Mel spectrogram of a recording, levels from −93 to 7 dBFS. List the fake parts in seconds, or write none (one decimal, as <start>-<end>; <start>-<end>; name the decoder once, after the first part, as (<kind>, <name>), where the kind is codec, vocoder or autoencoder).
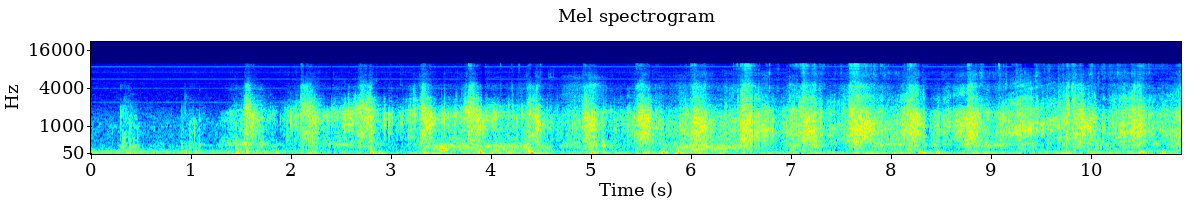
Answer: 6.6-7.1 (vocoder, Vocos); 9.2-10.9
